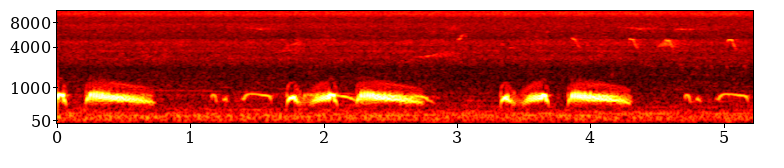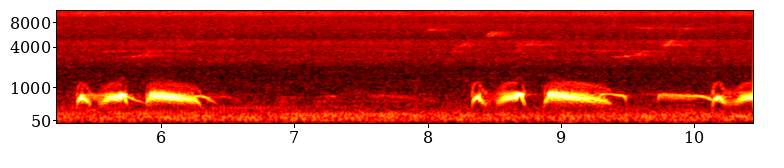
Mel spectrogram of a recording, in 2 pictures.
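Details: Spotted dove reacting to a decoy bird, described as very fierce; continuous run of cooing phrases, two quick notes and a long coo repeated roughly every two seconds, softer hoots interspersed.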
